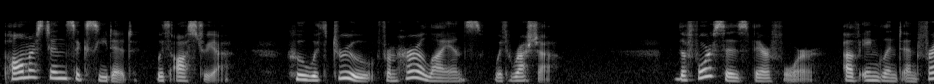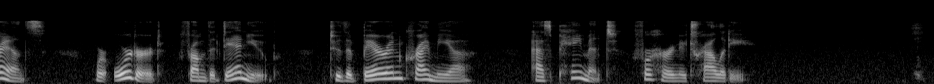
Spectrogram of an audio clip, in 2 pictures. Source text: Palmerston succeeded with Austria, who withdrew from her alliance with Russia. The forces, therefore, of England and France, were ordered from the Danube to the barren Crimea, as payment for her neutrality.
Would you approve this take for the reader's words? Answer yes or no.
yes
